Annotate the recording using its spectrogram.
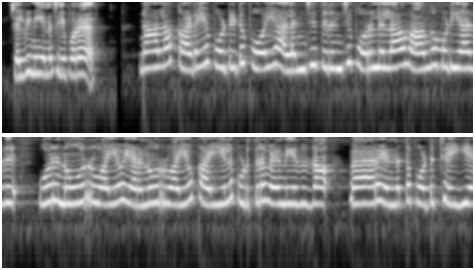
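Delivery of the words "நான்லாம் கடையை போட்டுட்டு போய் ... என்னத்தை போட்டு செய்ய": higher, put-upon shopkeeper's voice; a weary shop woman begging off, pitched high; busy shopkeeper Selvi. Acted. (சலிப்படைந்த கடைக்காரப் பெண்ணின் உயர்ந்த குரல்)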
